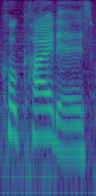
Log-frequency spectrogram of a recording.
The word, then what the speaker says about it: Cocytus: the Ruler of Cocytus, which I learned is pronounced Cocytus. You do the Ruler of Cocytus, and then you do decline thing. Ruler of... Guys, you know how you actually pronounce... I know everyone is... It's cock. No. It's pronounced Cocytus. That's how... It's pronounced Cocytus. So everyone knows.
